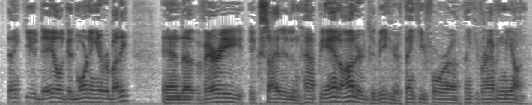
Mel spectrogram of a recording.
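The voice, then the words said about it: Polished radio-announcer voice. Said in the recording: “the man with the radio voice”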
